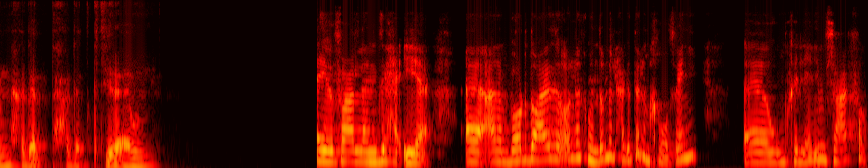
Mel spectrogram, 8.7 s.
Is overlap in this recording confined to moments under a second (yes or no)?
yes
